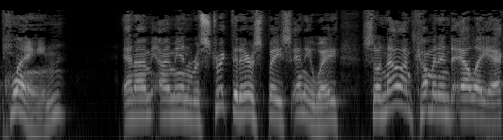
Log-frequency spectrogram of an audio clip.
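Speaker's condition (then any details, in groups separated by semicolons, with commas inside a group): No condition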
